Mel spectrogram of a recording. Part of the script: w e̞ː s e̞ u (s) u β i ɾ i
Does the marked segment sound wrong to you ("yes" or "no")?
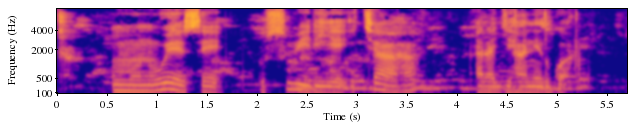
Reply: no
